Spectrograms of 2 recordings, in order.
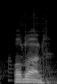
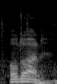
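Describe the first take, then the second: No difference in how they are said.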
